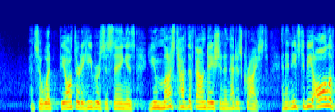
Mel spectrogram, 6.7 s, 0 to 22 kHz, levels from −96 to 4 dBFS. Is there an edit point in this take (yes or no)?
no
